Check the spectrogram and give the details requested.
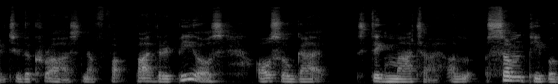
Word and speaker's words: Pio: P-I-O. I mispronounced or misspelled his name in another video, but it's P-I-O.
